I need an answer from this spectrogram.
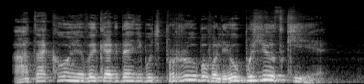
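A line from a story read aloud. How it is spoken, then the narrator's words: Yelled. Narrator (Russian): заорал водитель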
